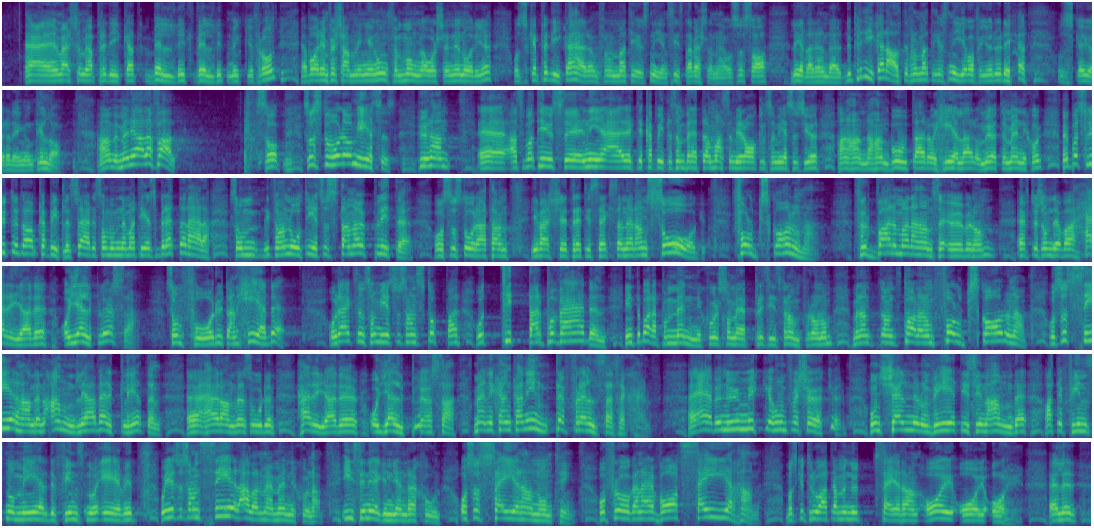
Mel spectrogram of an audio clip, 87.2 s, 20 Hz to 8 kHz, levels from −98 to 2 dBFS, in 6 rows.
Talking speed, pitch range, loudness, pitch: 175 wpm, 170-220 Hz, -26 LUFS, 190 Hz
